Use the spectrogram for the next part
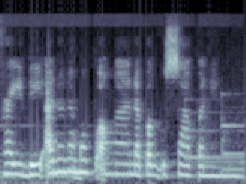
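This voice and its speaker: A woman interviewer with a fairly high voice puts polite but direct questions to each witness in turn. Clear music plays underneath her. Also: fast, darkish tone. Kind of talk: investigative questioning.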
